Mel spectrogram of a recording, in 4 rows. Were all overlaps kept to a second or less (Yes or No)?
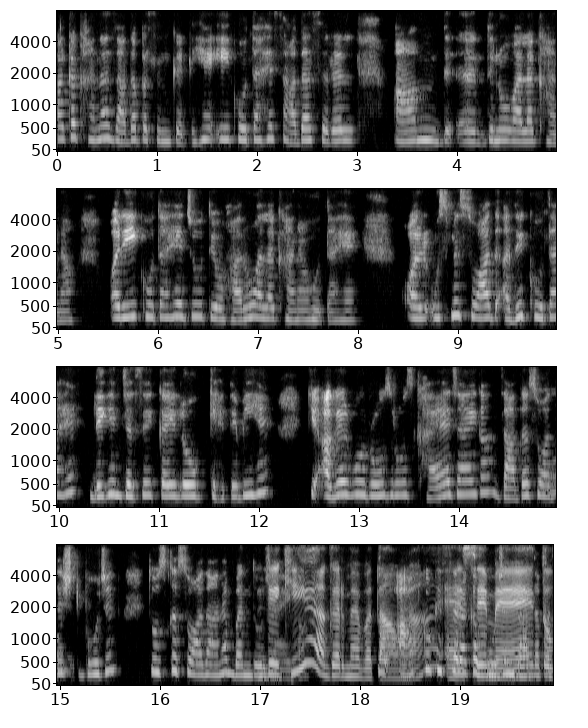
No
